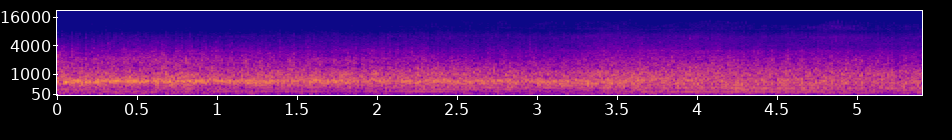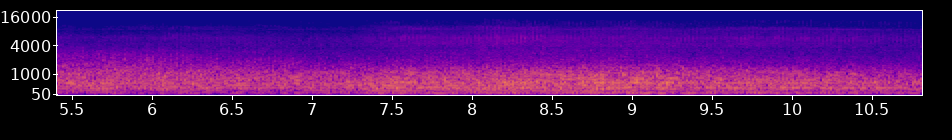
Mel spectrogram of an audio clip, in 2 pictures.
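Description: AH-1 Cobra attack helicopter flying low, its rotor and turbine running steadily and slowly growing fainter.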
